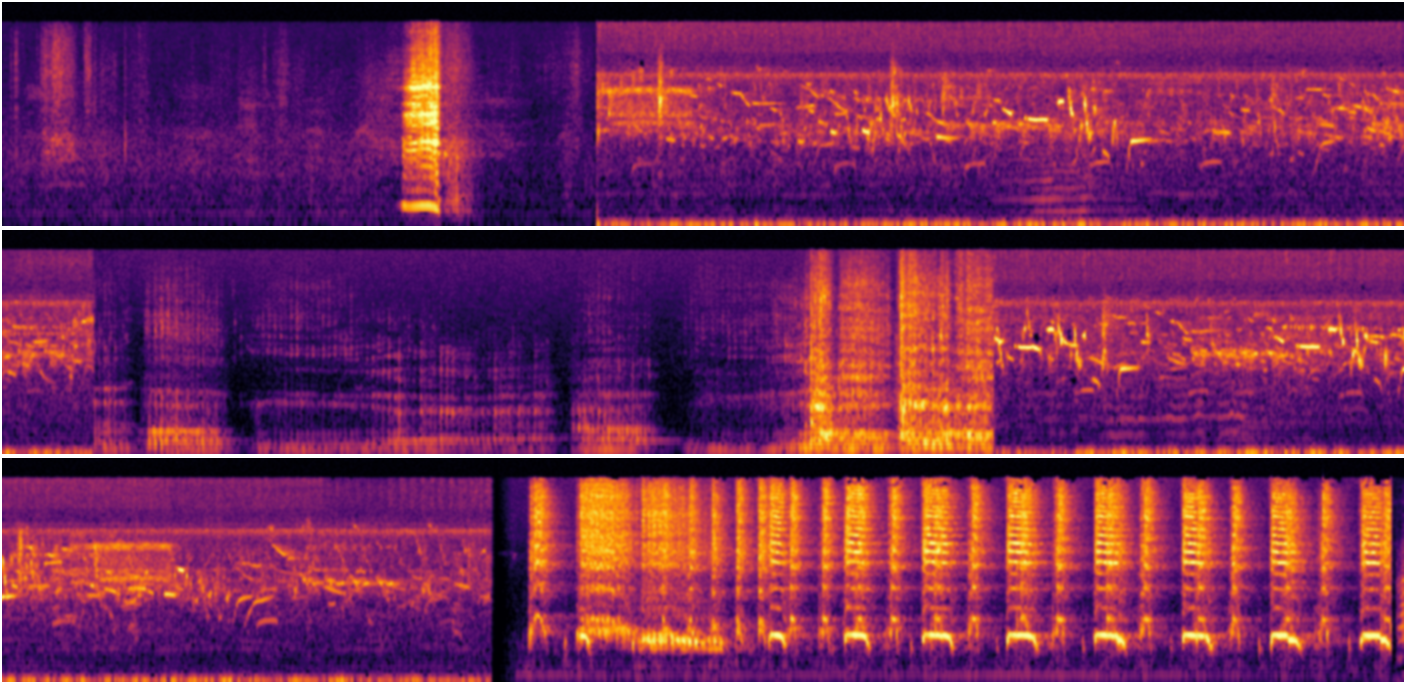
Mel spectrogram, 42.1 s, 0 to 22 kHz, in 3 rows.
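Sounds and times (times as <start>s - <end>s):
faint birds chirping: 0.0s - 19.2s, 20.8s - 42.0s
big cat growling: 15.0s - 24.0s
bird calling repeatedly: 33.2s - 42.0s.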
